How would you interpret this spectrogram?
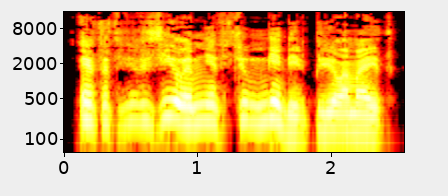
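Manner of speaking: put-on high, loud girlish grumble; grumbling. A narrator's reading. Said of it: "забурчала девушка". (ворчливо, высоким девичьим голосом)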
